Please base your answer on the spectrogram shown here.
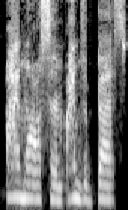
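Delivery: loud pumped-up affirmations; self-hype. Retold or imitated. Actor hyping herself on the subway before an audition, loud and pumped. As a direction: pump yourself up before going in. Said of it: "I was like".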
